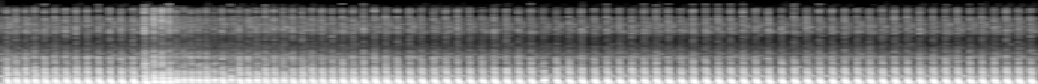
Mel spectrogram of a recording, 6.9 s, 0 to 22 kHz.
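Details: Suzuki LT250E Quadrunner single-cylinder quad after new fuel pump for fuel starvation and idle problems: crisp steady thump about four beats per second after brief throttle blip, settling into even idle; fixed.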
